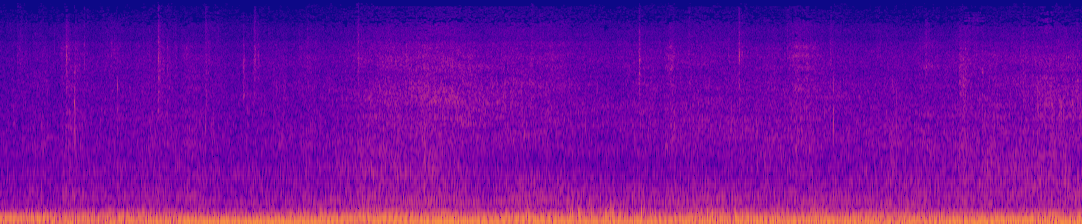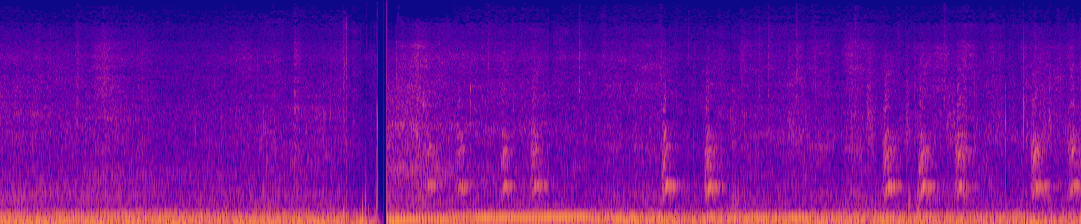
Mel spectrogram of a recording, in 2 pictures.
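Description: Street ambience with a steady low rumble. After a brief dropout about two-thirds of the way in, a dog barks repeatedly in short barks to the end.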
